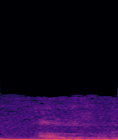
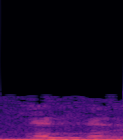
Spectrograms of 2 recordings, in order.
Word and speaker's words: Alpha: And I don't pronounce it as Alpha, really. It's, I'm going to try to pronounce it as much as possible in Greek phonology. So it would be Alpha. Alpha as in father.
